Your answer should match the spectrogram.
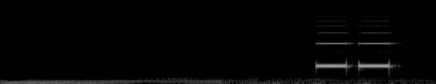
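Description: Lenovo ThinkPad T440p's built-in beeper giving two short, identical beeps near the end, its boot-time fan error warning: the cooling fan has died and the laptop refuses to start.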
